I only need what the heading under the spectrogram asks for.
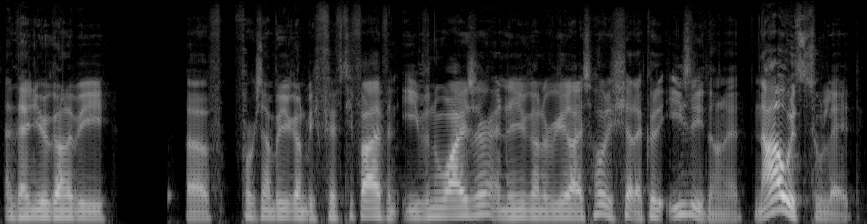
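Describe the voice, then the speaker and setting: A man's voice: medium pitch, racing, dry recording, studio quality. A man in his twenties hosting a casual podcast chat, blunt and informal, often questioning his partner. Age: 20s. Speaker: podcast host.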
